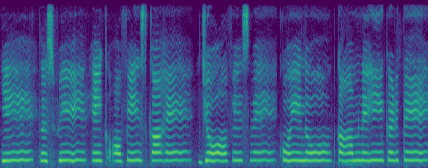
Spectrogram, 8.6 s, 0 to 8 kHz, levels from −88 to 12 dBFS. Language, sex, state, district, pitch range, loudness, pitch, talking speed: Hindi, female, Uttar Pradesh, Hamirpur, 370-390 Hz, -15 LUFS, 380 Hz, 105 wpm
